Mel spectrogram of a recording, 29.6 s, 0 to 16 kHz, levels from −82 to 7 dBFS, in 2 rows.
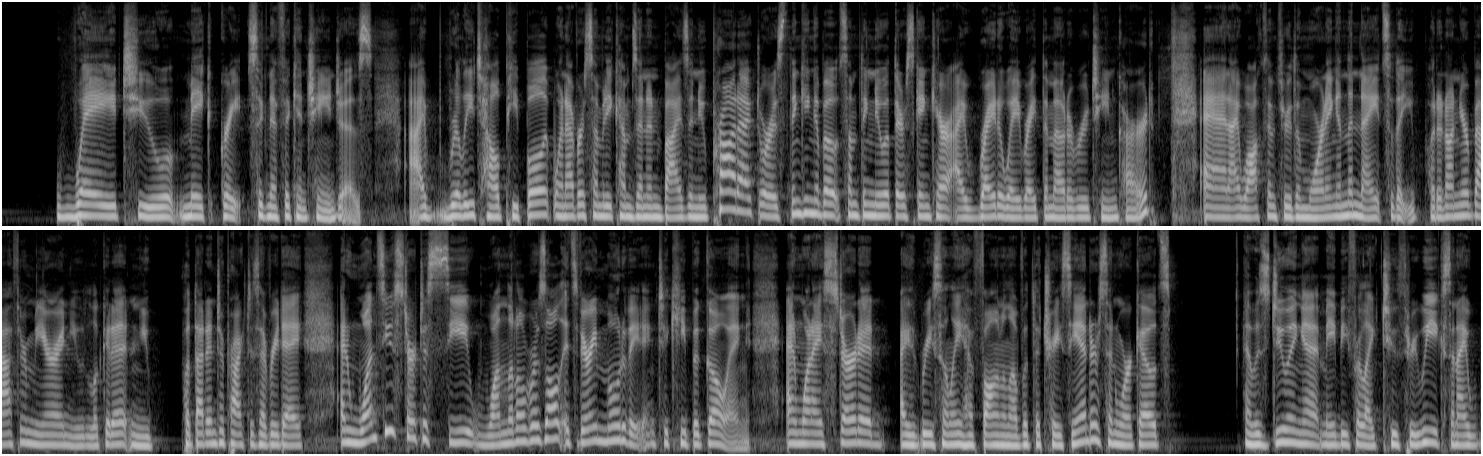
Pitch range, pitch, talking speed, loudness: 160-185 Hz, 170 Hz, 225 wpm, -21 LUFS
